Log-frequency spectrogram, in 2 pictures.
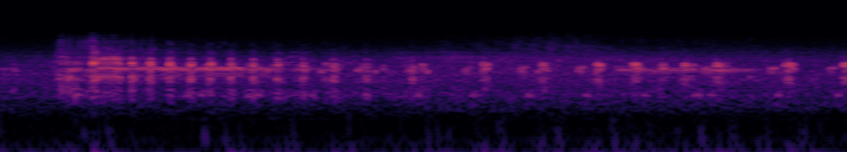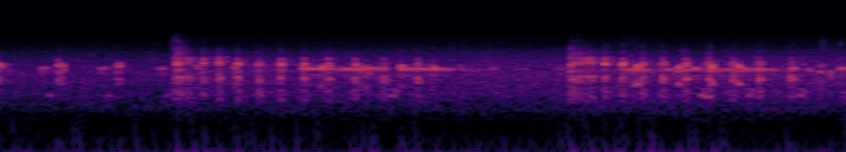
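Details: Common merganser giving harsh, rapid croaking pulses, about two or three each second, in three long bursts separated by brief pauses.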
